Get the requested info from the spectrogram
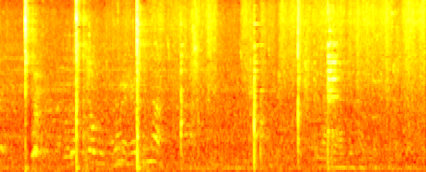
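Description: A butcher's blade striking a wooden chopping block while cutting goat meat, in about seven sharp, irregular knocks.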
